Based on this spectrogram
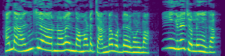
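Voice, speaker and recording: A woman's voice: extremely high pitch, expressive, rapid-fire, a bit bright. A woman voicing a timid, anxious young village woman with a Tirunelveli Tamil accent, pleading and complaining. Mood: plaintive. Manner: pleading, plaintive.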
